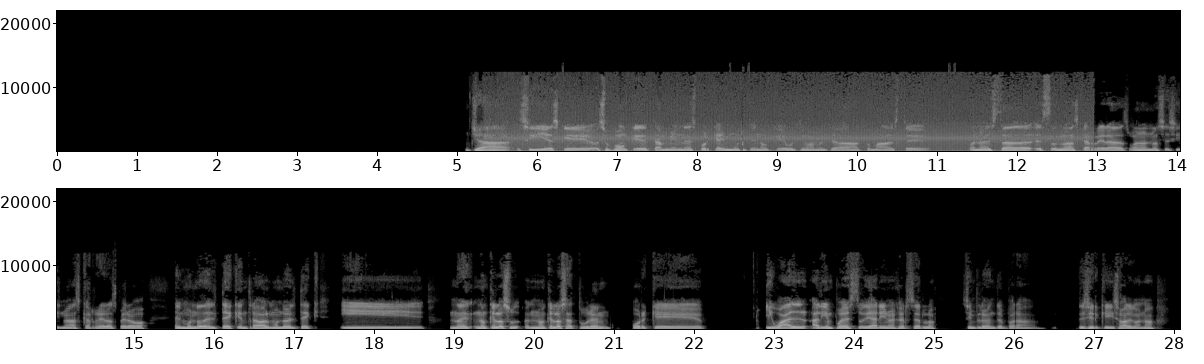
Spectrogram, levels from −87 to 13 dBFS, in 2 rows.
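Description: Throughout the speech there is a watery, swirling quality, with s sounds turning metallic and consonant attacks smearing. This is likely MP3 compression at a low bitrate, consistent with roughly 64 kbps. On a spectrogram, the treble stops at a hard ceiling and the upper bands break into flickering, patchy blocks.

From 5.33 to 12.95 s a steady, raspy mains buzz sits roughly 10 dB below the speech. Sharp switching spikes leak in twice per 50 Hz cycle. On the spectrogram this appears as evenly stacked horizontal lines at 50 Hz multiples, reaching several kHz, and the waveform shows a spiky 100 Hz ripple.

Damaged data in a compressed stream causes brief chirps or squawks at 8.53 to 8.58 s, 14.72 to 14.77 s, 20.94 to 20.98 s and 24.99 to 25.03 s. Each time, the decoder misreads corrupted frames and resynchronises. The spectrogram shows a short vertical smear of broadband energy, and the waveform shows a discontinuity.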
